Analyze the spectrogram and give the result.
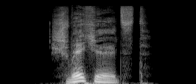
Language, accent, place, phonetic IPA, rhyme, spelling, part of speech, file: German, Germany, Berlin, [ˈʃvɛçl̩st], -ɛçl̩st, schwächelst, verb, De-schwächelst.ogg
- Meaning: second-person singular present of schwächeln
